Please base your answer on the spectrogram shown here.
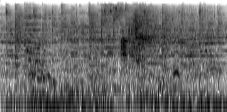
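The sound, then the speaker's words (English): A video game boss smashes a bridge section into a wall, giving loud, sustained crashing and smashing noise. Dense, harsh debris clatter fills the whole clip at an even level, with no talk. “while we're beating him he's trying to uh, he's trying to smash it into the wall to hurt us”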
